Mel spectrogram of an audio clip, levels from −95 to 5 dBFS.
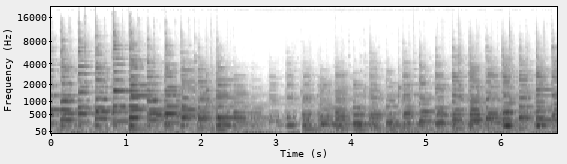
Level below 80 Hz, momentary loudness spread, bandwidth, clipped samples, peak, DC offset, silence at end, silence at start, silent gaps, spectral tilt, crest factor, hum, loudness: -54 dBFS; 10 LU; 15.5 kHz; under 0.1%; -12 dBFS; under 0.1%; 0 s; 0 s; none; -6 dB/octave; 20 dB; none; -31 LUFS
